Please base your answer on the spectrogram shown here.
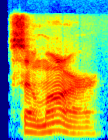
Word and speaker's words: Somar: Somar, when you use the drawn out R sound, and there's a couple other variations to signify plural, is wolves.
